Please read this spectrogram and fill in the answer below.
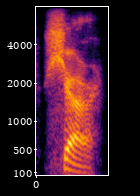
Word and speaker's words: her: the word her uh the H is very soft her it's like a breath it's a short small breath instead of saying here okay it's her good all right so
